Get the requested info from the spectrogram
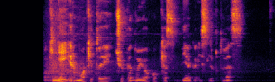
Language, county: Lithuanian, Vilnius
